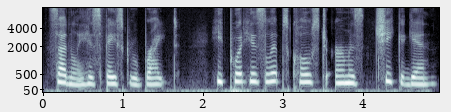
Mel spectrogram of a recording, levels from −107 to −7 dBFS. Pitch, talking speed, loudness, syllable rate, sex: 215 Hz, 170 wpm, -18 LUFS, 4.3 syllables/s, female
